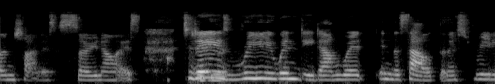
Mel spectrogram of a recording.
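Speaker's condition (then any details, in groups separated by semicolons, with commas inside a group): No condition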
